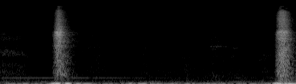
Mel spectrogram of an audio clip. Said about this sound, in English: Imagine something is stuck in your nose and you're blowing it out from the nose. Using your toilet muscles and your lower abdomen muscles to breathe out through your nose.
